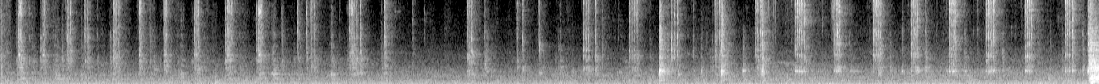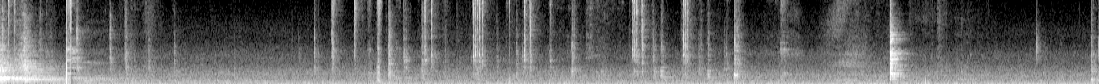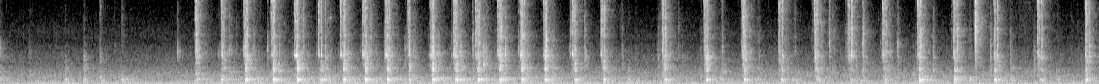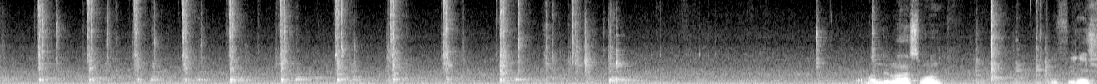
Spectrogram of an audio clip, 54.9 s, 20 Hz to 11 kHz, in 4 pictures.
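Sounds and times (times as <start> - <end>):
ratchet wrench clicking: 0.2 - 4.9, 5.8 - 13.6, 19.0 - 20.5, 21.6 - 22.6, 29.9 - 47.8.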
